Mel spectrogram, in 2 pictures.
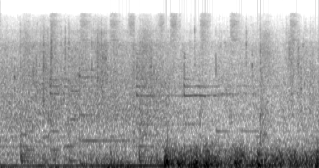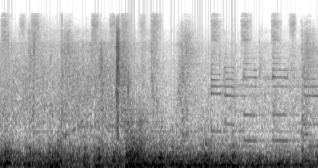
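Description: Heavy rain, with a loud, rumbling low noise that sets in about a second and a half in, under background music.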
